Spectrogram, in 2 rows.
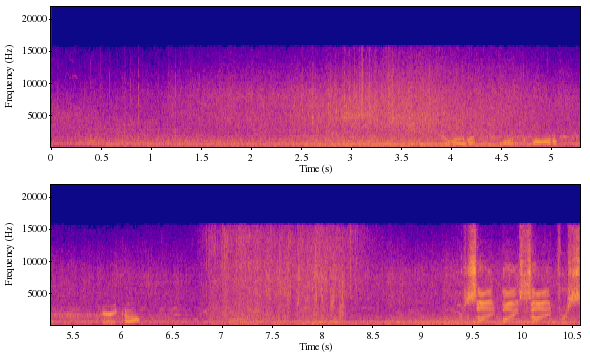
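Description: A tight pack of NASCAR Sprint Cup stock cars racing flat out in the draft. Their many V8 engines blend into one dense, steady drone, with brief snatches of voice in the middle.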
